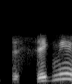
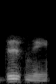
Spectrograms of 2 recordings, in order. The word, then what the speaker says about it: Disney: And apparently, the original Irish pronunciation of the last name is Designey, if I'm saying that correctly, but it was anglicized to Disney when they moved here to the, the United States.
